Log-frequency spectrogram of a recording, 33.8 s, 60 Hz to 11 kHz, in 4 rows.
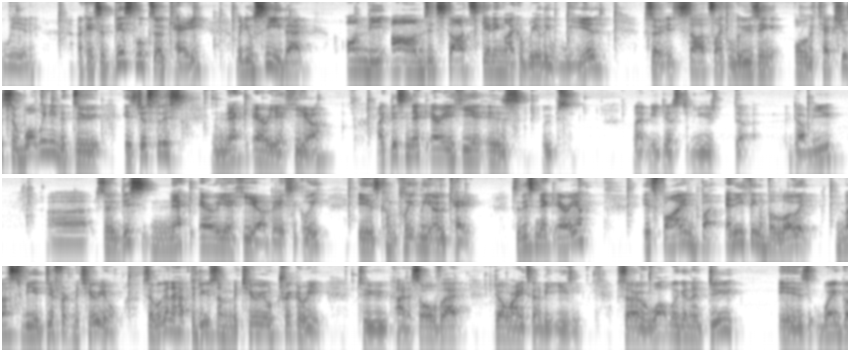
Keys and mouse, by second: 0.0 click, 0.5-1.5 middle drag, 1.8 middle click, 2.2 shift+middle click, 2.8 middle click, 4.6 middle click, 5.6 shift+middle click, 6.0 middle click, 7.1 middle click, 7.5 middle click, 8.4 shift+middle click, 8.8 middle click, 10.0 middle click, 10.4-11.6 drag, 12.0 middle click, 12.7 click, 15.2 ctrl+w, 16.4 middle click, 17.6 ctrl+w, 18.2-19.7 drag, 20.3 middle click, 21.4-22.6 drag, 23.1 middle click, 23.9 click, 25.1 middle click, 26.5 ctrl+middle click, 28.7 ctrl+click, 31.1 ctrl+click.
